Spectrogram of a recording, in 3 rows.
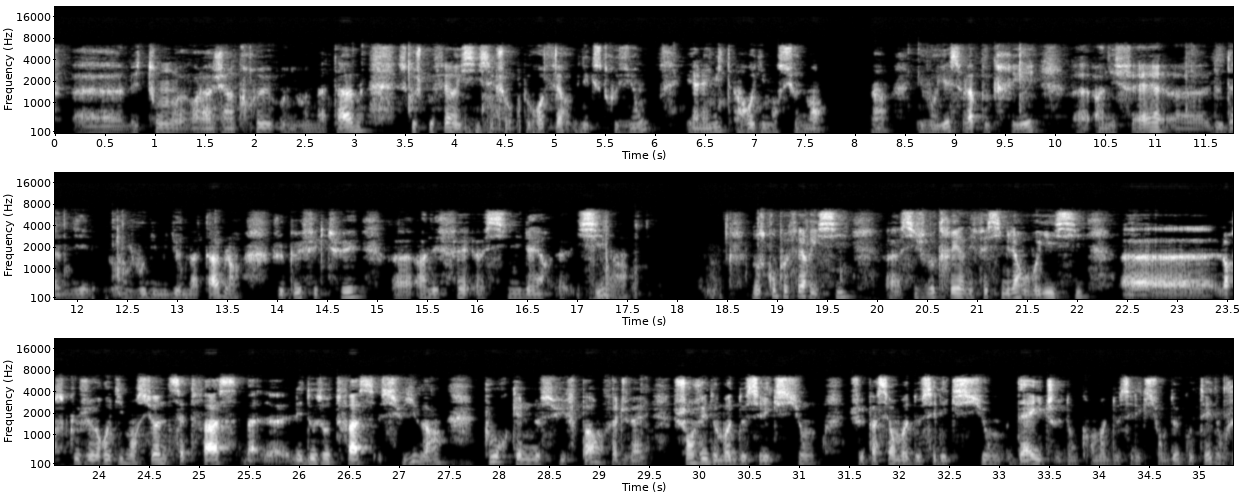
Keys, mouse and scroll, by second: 1.9 Tab, 2.2-3.4 middle drag, 3.1-4.6 right drag, 3.4 click, 4.8 e, 5.0 middle click, 6.0 e, 6.5 s, 9.6-11.4 middle drag, 11.8 Tab, 12.3 Tab, 13.2-15.2 right drag, 15.2 s, 20.5 s.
